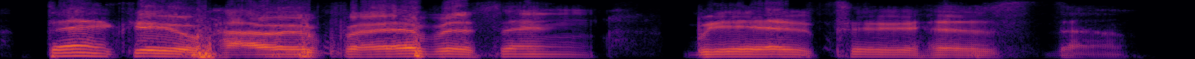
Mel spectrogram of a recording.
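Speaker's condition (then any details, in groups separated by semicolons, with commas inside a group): ALS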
